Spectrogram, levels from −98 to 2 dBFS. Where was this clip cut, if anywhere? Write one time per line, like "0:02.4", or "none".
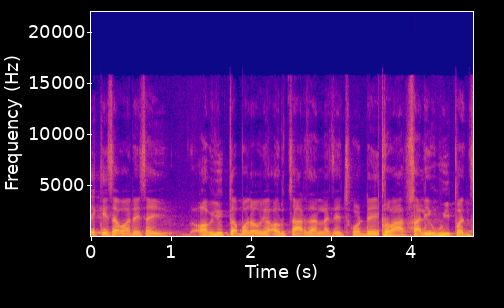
0:03.6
